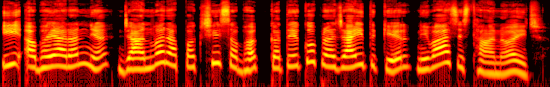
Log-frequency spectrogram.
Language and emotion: Maithili, neutral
